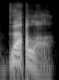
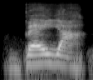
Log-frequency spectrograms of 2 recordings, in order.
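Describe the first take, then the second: First: The double L is said like an L. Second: The double L is said like a Y. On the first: "everyone will be pronouncing it Bella" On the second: "the L's are pronounced with a Y in Spanish. So actually, it's Bella"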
